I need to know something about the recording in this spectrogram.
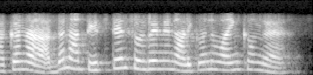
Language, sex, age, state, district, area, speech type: Tamil, female, 18-30, Tamil Nadu, Nilgiris, rural, conversation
